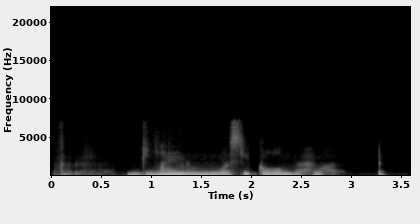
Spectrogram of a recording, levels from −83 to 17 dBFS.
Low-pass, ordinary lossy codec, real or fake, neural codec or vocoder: 7.2 kHz; MP3, 96 kbps; fake; codec, 16 kHz, 0.5 kbps, FreqCodec, larger model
